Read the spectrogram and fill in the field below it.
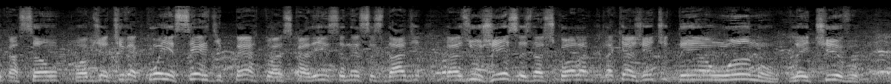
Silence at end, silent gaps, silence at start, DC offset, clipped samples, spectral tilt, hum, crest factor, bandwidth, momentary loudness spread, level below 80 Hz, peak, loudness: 0 s; none; 0 s; under 0.1%; under 0.1%; -2.5 dB/octave; none; 12 dB; 16 kHz; 5 LU; -54 dBFS; -6 dBFS; -18 LUFS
